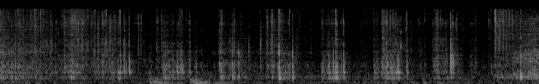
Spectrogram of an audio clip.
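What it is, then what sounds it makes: Dry shredded soap being crushed. Thin shredded strands of dry green soap are pressed and crushed with the fingers. A dense run of dry, crinkly crunches comes as overlapping bright, crackling bursts with short pauses between squeezes.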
